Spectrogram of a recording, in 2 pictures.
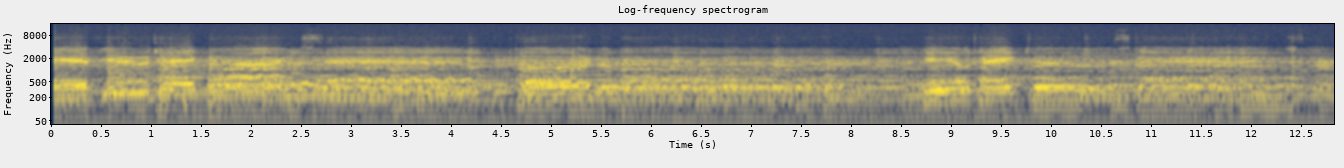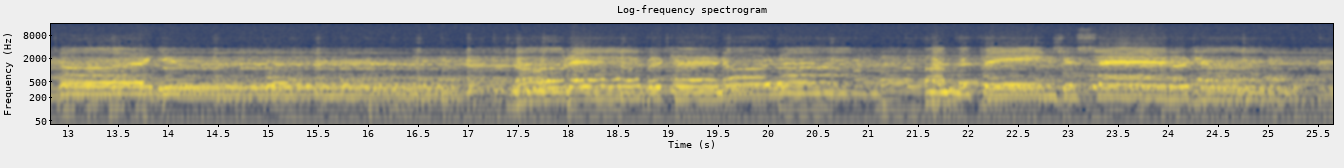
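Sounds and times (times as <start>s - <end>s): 
theme music: 0.0s - 25.6s.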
